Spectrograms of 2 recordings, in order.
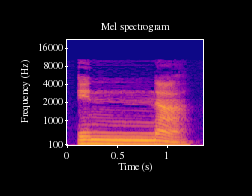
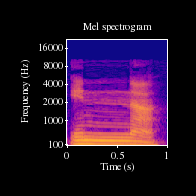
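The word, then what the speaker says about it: إنّا: So we're going to pronounce this as inna. So essentially, you pronounce the first noon sakin, and then the sound of the second noon comes directly out without taking a pause or breaking the sound. So it'll be inna.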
